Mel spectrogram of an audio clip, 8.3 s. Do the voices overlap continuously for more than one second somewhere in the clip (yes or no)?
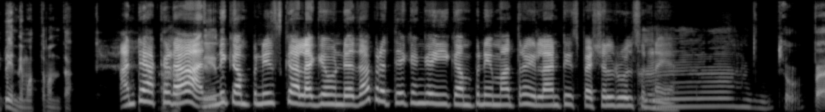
no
